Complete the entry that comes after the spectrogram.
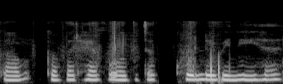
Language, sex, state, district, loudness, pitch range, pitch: Hindi, male, Himachal Pradesh, Shimla, -20 LUFS, 210-220 Hz, 215 Hz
